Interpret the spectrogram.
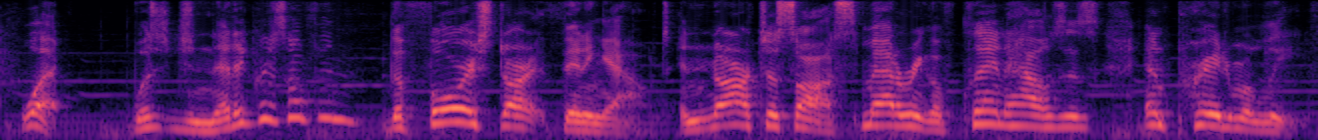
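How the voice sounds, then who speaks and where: Lively male story narrator over music. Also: high-pitched. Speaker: fan fiction reader. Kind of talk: expressive amateur story narration.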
